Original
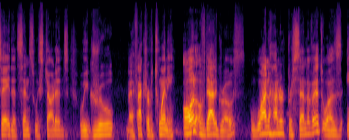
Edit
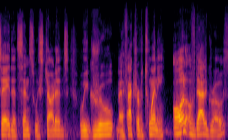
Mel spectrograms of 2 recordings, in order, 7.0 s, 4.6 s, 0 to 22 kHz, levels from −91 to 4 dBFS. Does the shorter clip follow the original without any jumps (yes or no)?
no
